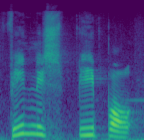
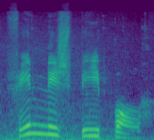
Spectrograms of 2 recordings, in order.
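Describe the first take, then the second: No difference in how they are said.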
